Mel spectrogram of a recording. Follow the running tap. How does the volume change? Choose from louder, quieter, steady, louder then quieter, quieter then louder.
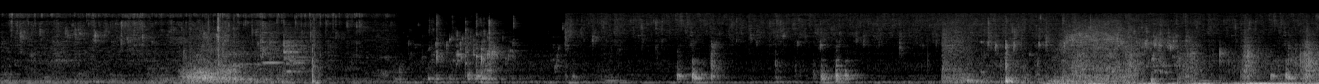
steady.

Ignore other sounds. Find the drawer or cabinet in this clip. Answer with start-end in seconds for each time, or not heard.
1.8-3.2, 9.4-11.4.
